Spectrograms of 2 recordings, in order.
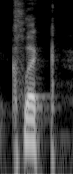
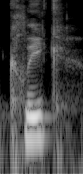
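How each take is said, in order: First: The vowel is a short i sound. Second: The vowel is a long ee sound. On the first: This is another pronunciation some people use. "Some people say click" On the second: This is the speaker's own usual pronunciation. "I say clique"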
